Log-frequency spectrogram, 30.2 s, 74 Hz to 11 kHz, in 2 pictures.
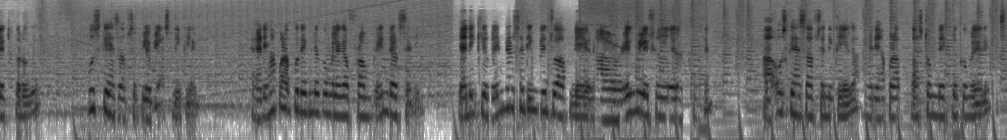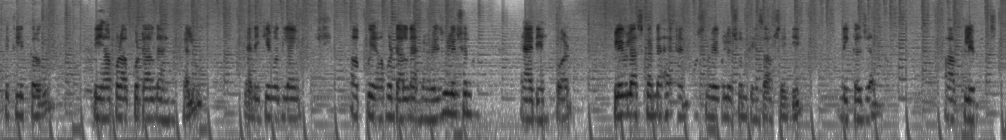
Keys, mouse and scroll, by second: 3.3 click, 15.1 click.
